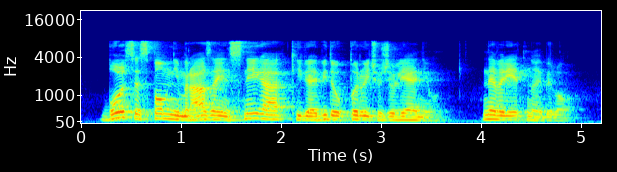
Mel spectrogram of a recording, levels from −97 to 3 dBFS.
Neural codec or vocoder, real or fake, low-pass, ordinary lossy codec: none; real; 7.2 kHz; none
